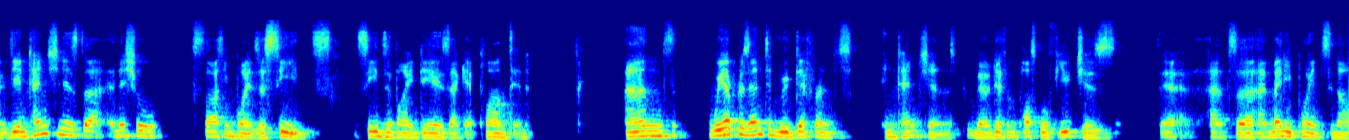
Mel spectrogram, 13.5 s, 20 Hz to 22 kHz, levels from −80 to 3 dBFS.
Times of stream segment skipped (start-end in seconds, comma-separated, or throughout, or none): none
